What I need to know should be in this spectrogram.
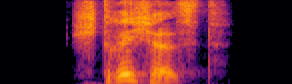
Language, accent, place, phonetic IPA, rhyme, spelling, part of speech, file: German, Germany, Berlin, [ˈʃtʁɪçəst], -ɪçəst, strichest, verb, De-strichest.ogg
- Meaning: second-person singular subjunctive II of streichen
